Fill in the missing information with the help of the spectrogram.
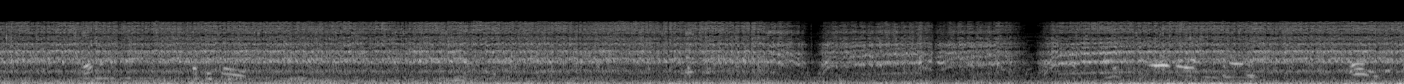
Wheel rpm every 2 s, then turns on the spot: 160, 160, 160, 160, 100, 100, 160.
none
